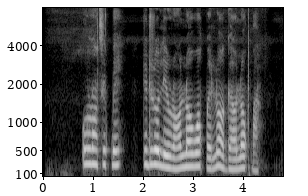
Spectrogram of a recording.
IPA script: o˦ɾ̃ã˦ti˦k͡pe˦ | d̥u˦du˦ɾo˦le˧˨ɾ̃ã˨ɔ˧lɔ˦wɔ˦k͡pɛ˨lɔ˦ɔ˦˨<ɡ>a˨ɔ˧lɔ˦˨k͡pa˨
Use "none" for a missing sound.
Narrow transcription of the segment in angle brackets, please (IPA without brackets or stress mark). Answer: ɡ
